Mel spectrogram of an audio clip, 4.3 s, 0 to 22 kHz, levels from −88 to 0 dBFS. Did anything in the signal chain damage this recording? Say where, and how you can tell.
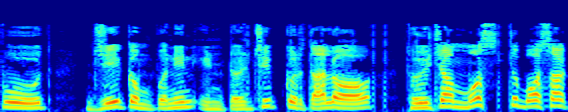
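Yes. The speech was likely squeezed through an AAC-LC codec at a low bitrate, around 32 kbps. Throughout, nothing remains above 9 kHz, and the speech sounds dull and smeared with a warbly, fizzy edge on sibilants. That fits the encoder lowering its cut-off and starving bands to meet the bitrate.

In the analogue wiring, a nearby 2G phone exchanging signalling bursts with its network was picked up by the audio circuit. From 1.84 to 3.83 s, just after "जे कंपनींत", a galloping dit-dit-dit of short 217 Hz buzzes sits roughly 20 dB below the speech. The circuit rectified the intermittent radio pulse groups into audible bursts.

The same analogue stage picks up GSM phone buzz from 4.01 to 4.22 s, once that phone holds a call and transmits in bursts 217 times a second. A steady, raspy 217 Hz buzz with many harmonics, about 25 dB below the signal, has no relation to the speech. 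That is the 217-per-second transmit pulsing being rectified.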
